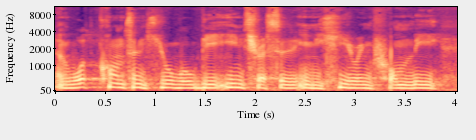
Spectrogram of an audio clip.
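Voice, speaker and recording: With noticeable background noise and audible room echo, a man speaks in a non-native accent. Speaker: watch reviewer. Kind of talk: casual product review. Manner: halting, many repetitions.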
